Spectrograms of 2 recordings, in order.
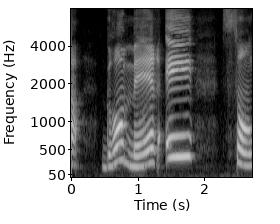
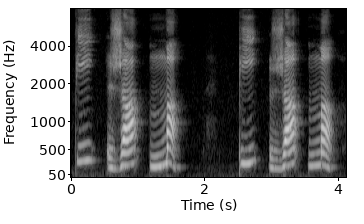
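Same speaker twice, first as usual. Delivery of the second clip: PYJAMA slowly, split py-ja-ma; three separate beats on "Pyjama"; syllable by syllable; slower than usual. Shown as a demonstration. Teacher has pupils repeat Pyjama, syllable by syllable. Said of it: "première syllabe et troisième syllabe".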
